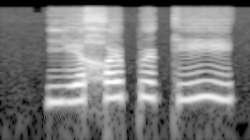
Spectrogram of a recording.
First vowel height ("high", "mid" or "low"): high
